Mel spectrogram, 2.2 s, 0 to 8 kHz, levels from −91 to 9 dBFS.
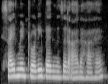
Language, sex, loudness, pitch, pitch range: Hindi, female, -17 LUFS, 175 Hz, 160-190 Hz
